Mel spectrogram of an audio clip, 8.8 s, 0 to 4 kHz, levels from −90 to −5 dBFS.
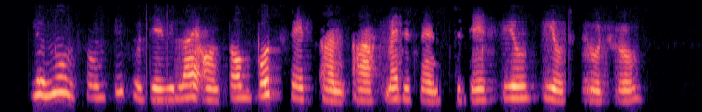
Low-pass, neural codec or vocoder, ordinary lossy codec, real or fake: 3.6 kHz; vocoder, 44.1 kHz, 128 mel bands every 512 samples, BigVGAN v2; AAC, 16 kbps; fake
